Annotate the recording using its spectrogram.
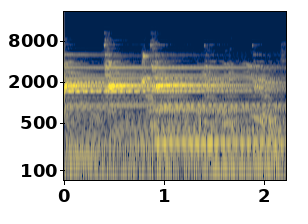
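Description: Electric guitar with single notes picked one at a time and left to ring with a bell-like tone: three notes in the first second, then a slow fade.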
